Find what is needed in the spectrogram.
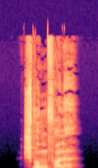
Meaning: inflection of schwungvoll: 1. strong/mixed nominative/accusative feminine singular 2. strong nominative/accusative plural 3. weak nominative all-gender singular
- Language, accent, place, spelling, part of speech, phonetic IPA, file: German, Germany, Berlin, schwungvolle, adjective, [ˈʃvʊŋfɔlə], De-schwungvolle.ogg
